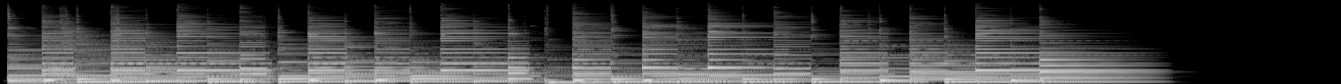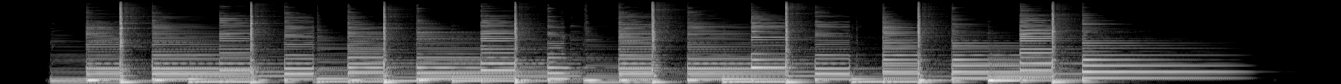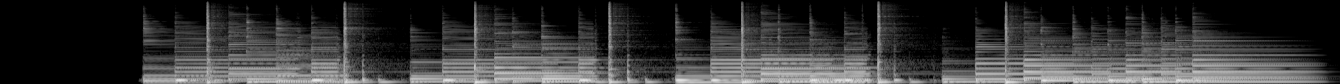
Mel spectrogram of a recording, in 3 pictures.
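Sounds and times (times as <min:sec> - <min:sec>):
acoustic guitar strumming: 0:00.1 - 0:11.7, 0:14.0 - 0:25.9, 0:28.3 - 0:40.2
acoustic guitar body slapping: 0:30.2 - 0:30.6, 0:32.7 - 0:33.4, 0:34.2 - 0:36.1.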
